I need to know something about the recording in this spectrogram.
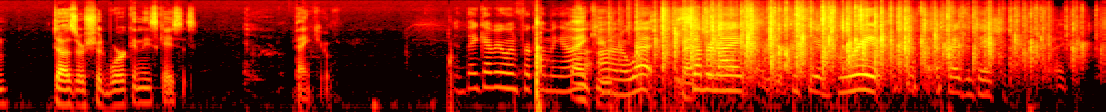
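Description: A woman speaks animatedly into a microphone.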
